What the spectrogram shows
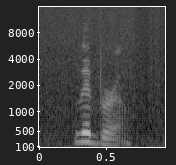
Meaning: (adjective) 1. Generous; permitting liberty; willing to give unsparingly 2. Ample, abundant; generous in quantity
- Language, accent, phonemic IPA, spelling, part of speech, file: English, US, /ˈlɪb.(ə.)ɹəl/, liberal, adjective / noun, En-us-liberal.ogg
